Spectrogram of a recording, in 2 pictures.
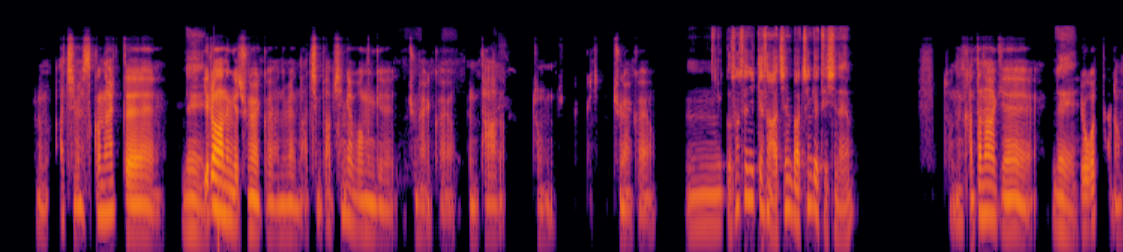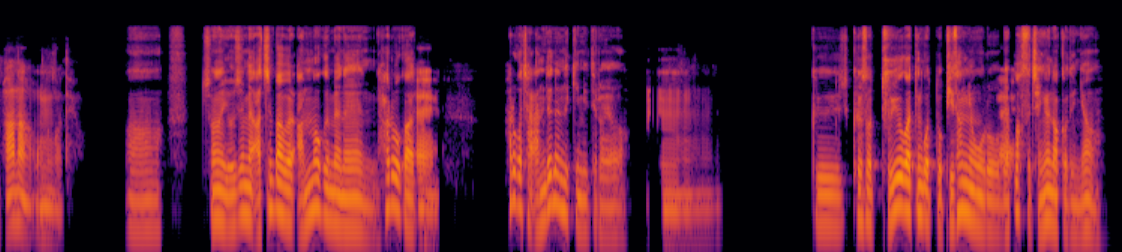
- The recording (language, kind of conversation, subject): Korean, unstructured, 오늘 하루는 보통 어떻게 시작하세요?
- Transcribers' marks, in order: tapping; other background noise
